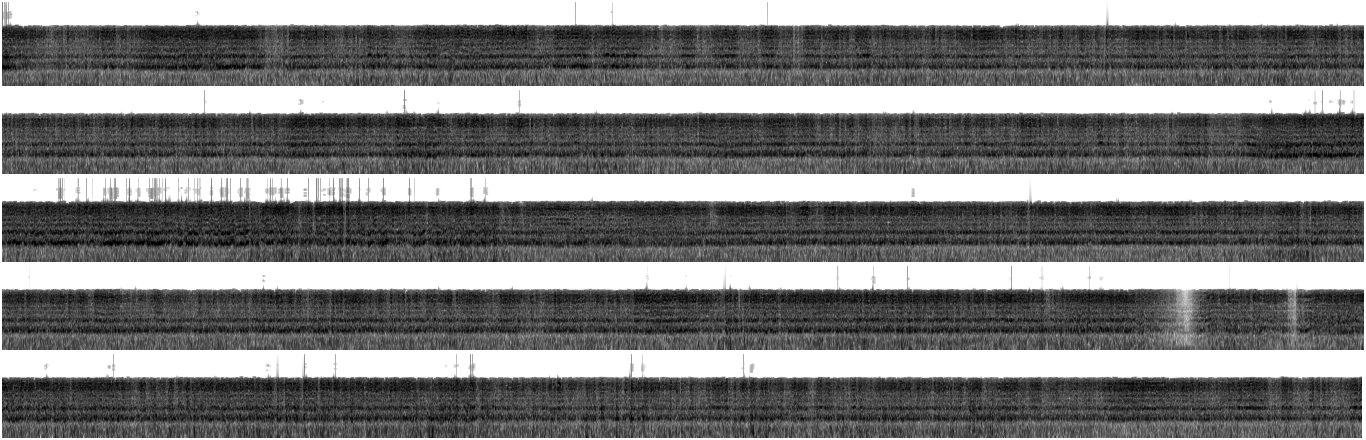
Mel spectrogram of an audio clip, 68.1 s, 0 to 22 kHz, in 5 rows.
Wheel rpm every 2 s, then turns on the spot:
210, 220, 230, 240, 230, 230, 240, 230, 230, 230, 230, 240, 230, 200, 200, 200, 200, 220, 230, 230, 230, 230, 230, 230, 230, 230, 90, 190, 220, 230, 240, 230, 230, 230.
none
